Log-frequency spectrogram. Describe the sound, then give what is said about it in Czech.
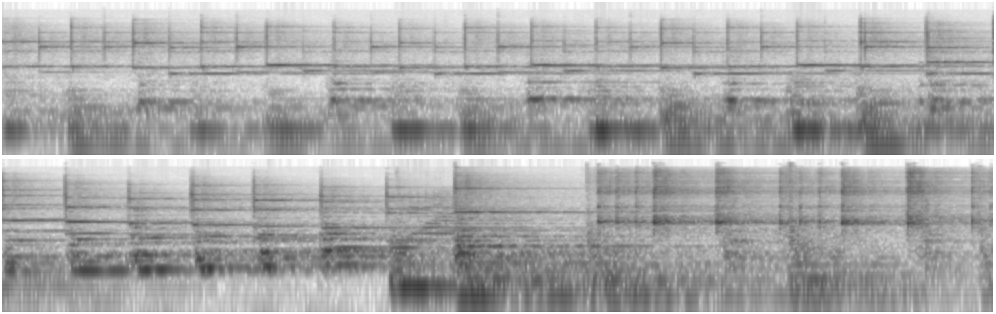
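A xylophone plays a quick run of bright, ringing struck notes over a steady low accompaniment, the busy melody continuing fairly loudly for about ten seconds without any talking. “Xylofon.”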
